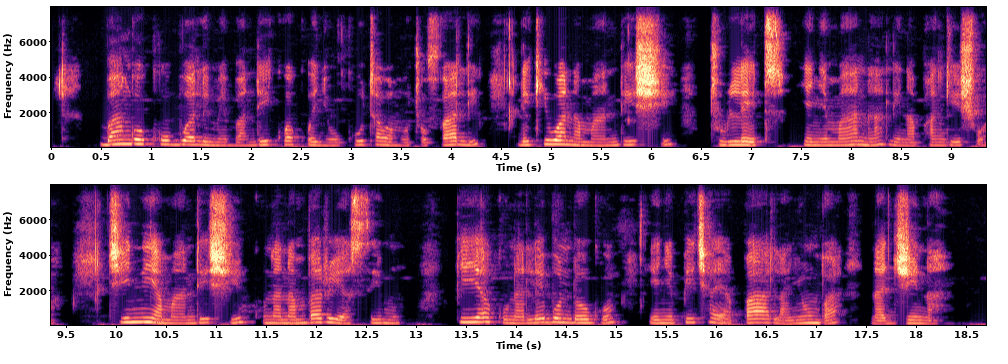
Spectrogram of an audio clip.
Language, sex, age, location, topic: Swahili, female, 25-35, Nairobi, finance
